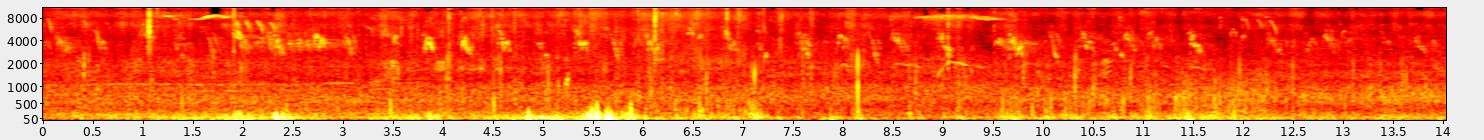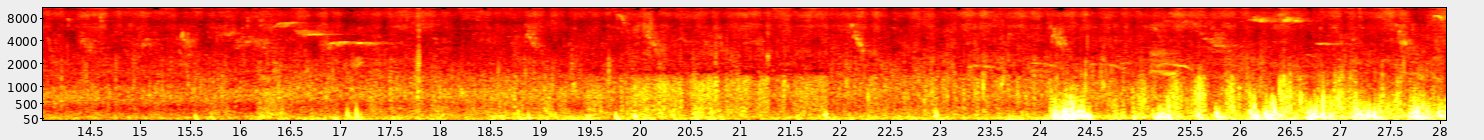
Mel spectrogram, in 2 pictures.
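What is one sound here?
Wind gusts buffet the microphone outdoors.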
